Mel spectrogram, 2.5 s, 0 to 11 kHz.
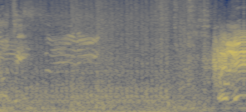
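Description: MG42 machine gun fire from the Company of Heroes 2 battle game rattles in rapid bursts against a busy battle backdrop, ending with a louder, sharper volley.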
